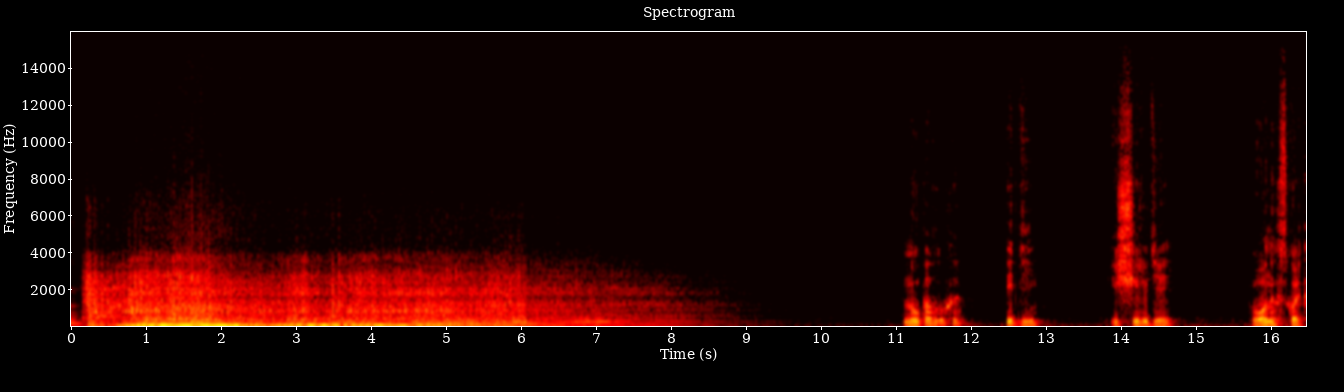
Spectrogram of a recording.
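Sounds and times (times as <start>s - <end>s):
car engine revving and driving off: 0.1s - 9.5s
speech: 11.4s - 13.0s, 13.8s - 14.8s, 15.7s - 16.4s.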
